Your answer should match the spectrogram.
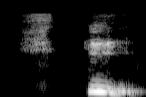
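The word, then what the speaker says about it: し: অর্থাৎ এস এইচ আই উচ্চারণ হবে শি।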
